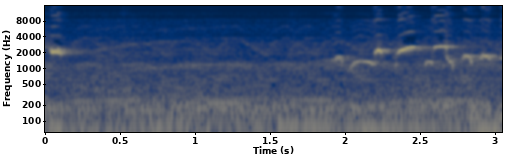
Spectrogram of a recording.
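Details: White-rumped shama at the SMBF Ladong singing contest, the winning bird, opens with a sharp note, holds a thin drawn-out whistle, then gives quick clear up-slurred and down-slurred whistles.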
